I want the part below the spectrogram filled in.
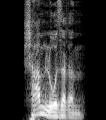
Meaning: strong dative masculine/neuter singular comparative degree of schamlos
- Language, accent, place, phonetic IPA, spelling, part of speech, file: German, Germany, Berlin, [ˈʃaːmloːzəʁəm], schamloserem, adjective, De-schamloserem.ogg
